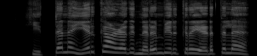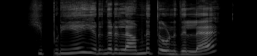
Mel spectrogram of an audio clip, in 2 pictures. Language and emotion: Tamil, happy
